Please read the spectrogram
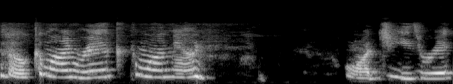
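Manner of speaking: very high, whiny voice. Told he sounds like Morty, slipping into a Morty impression. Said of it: "you sound like Morty".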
